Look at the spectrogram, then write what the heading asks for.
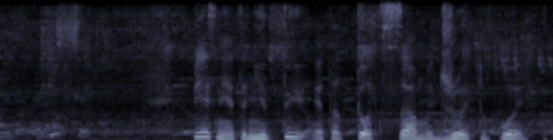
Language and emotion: Russian, angry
